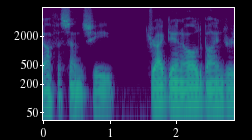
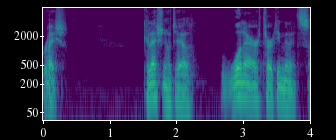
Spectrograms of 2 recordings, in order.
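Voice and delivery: put-on gruff man's voice, louder; 4 dB louder than usual. Retelling Dennis's words to the speaker, imitating gruff Dennis. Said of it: "Dennis could be very gruff".

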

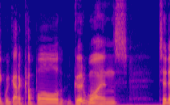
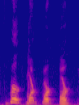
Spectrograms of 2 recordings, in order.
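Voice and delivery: put-on puppet gibberish voice, much higher pitched; 8 semitones higher than usual. Showing the other speaker which Muppets chef you mean, in a Swedish Chef voice. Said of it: "Or the Swedish chef".

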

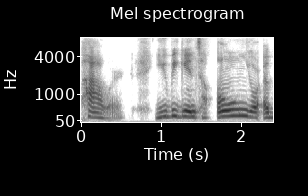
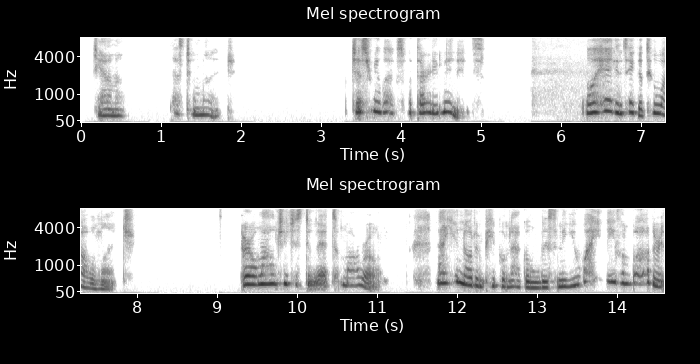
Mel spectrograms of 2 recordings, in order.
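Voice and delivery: tiny, small, high, soft voice; 8 semitones higher, 5 dB quieter than usual. Voicing the self-sabotaging voice that talks in her ear, in a little small voice. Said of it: "she'll start off with a little small voice".

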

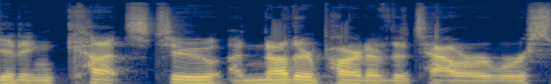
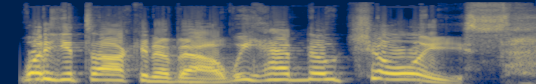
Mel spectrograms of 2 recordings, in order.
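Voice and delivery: put-on loud, very high-pitched old-time gangster voice; 13 semitones higher, 6 dB louder than usual. While discussing Mr. Big's men, a speaker tries an impression: 1930s mafia impression. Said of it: "30s mafia impression".

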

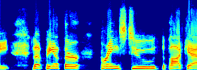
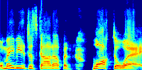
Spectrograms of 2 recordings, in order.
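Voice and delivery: usual speaking voice

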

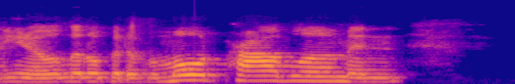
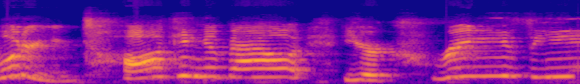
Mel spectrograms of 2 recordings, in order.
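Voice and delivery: put-on tearful, very high-pitched crying outburst; 12 semitones higher than usual. Retelling the speaker's own reply while upset: imitating own crying. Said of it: "And I'm crying and I'm like".

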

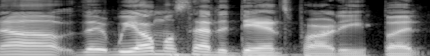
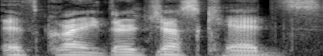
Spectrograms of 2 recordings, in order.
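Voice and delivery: put-on drunk, breathy voice. Retelling the auntie talking to another table: imitating drunk breathy voice. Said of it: "all drunk, breathy voice".

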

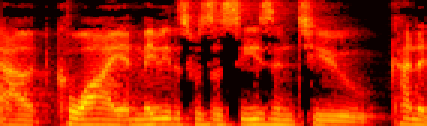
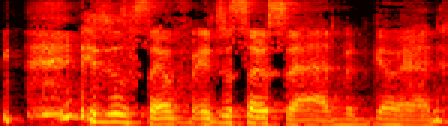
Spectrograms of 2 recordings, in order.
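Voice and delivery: words broken up by laughter, swooping. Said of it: "why are you laughing?".

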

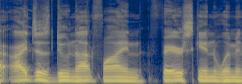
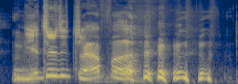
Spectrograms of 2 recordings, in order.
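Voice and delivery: put-on very slow, drawn-out Austrian accent, action-hero voice; 8 semitones higher than usual. Joking about Austrian women talking like Arnold Schwarzenegger: Arnold Schwarzenegger voice. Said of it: "imagine the ladies, like, talking like that".

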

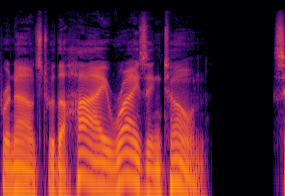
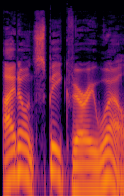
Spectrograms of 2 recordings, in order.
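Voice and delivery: normal talking voice

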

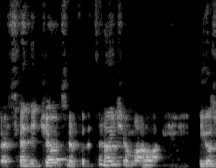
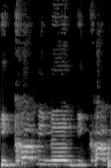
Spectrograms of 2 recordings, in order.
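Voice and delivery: mock pained scream, high and drawn-out; 9 semitones higher than usual. Quoting a bar patron who was cut on the neck: retelling a scream. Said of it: "he starts screaming".

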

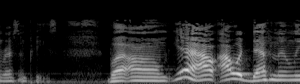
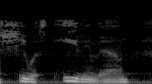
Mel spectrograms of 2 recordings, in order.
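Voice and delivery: hushed, very soft, secretive whisper under the breath; 9 semitones lower, 9 dB quieter than usual. Retelling a character's confession, said again: imitating a whisper. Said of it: "and he whispers again".

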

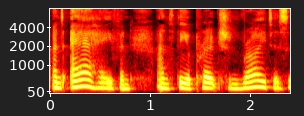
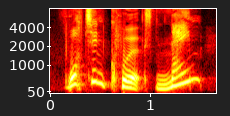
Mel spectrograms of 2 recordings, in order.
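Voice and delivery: gasped out in shock, high pitch; 5 semitones higher, 4 dB louder than usual. Seeing the red guild mark run down her face, the engineer speaks, gasping. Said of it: "The engineer gasped".

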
